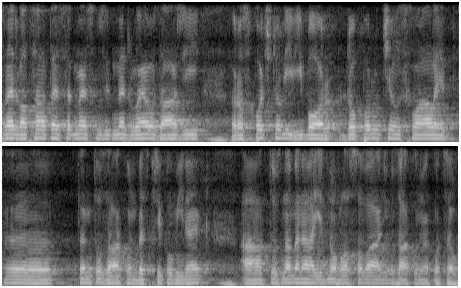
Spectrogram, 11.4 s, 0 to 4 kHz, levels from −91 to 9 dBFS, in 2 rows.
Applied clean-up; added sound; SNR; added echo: none; none; none; reverberation time 1.0 s.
